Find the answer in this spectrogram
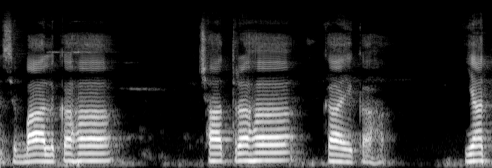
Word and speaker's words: गायकः: गायकः, गायक नहीं, गायक नहीं कहेंगे। क के साथ विसर्ग जुड़ रहा है तो उसका उच्चारण होगा गायकः गायति।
